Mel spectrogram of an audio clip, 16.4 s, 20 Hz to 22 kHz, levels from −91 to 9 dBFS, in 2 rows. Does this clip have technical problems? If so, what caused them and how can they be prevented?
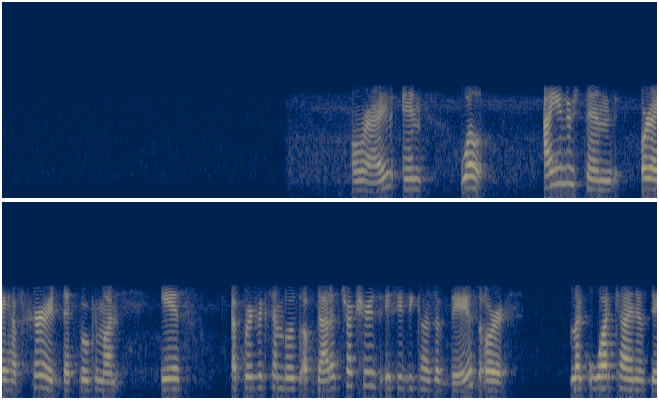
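Yes. Throughout, the speech passed through a G.723.1 codec, with a band of roughly 300 Hz to 3.6 kHz and a sound that fits about 6.3 kbit/s. Its slow, coarse frame-by-frame voice model leaves the speech muffled and hoarse, with smeared consonants. To prevent this, use a wideband, higher-bitrate codec such as Opus or G.722 at every stage of the call path.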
